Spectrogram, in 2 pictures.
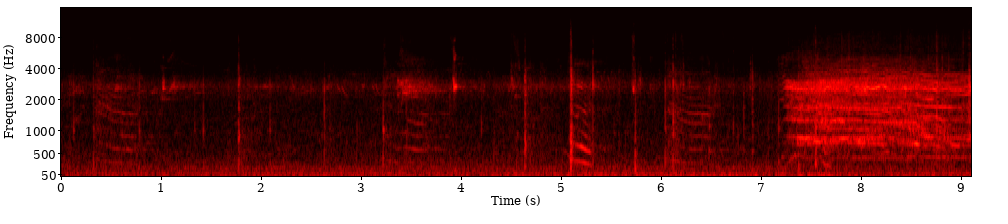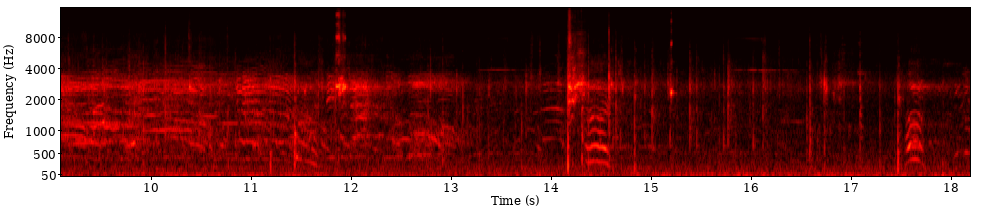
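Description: Faint court-side sound of a tennis rally: a few sharp racquet-on-ball strikes and ball bounces. Background voices rise for several seconds in the middle.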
